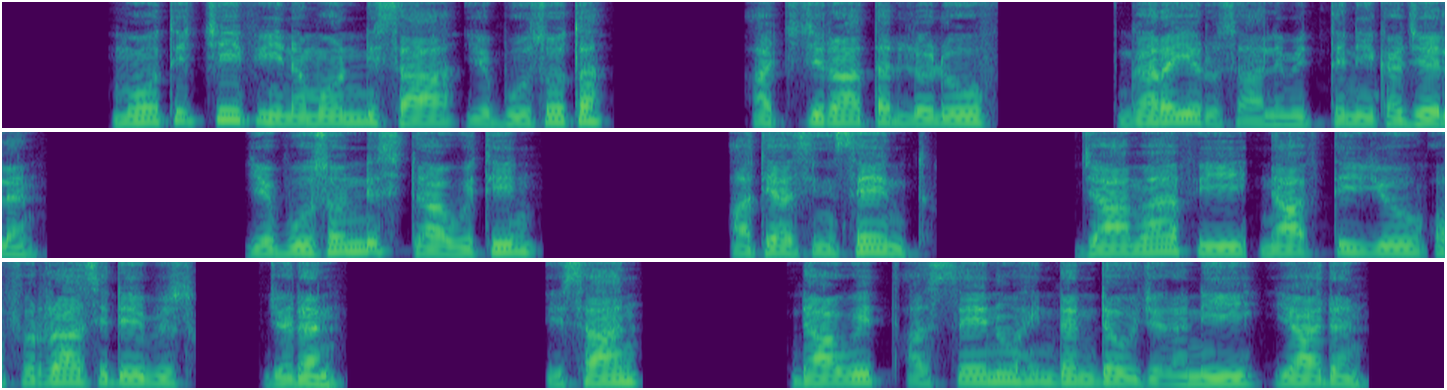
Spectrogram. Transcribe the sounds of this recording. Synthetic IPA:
mo̞ːt̪ɪt͡ʃːiːfɪnɐmo̞ːnːɪɪsaːjɛbuːsɔt̪ɐ | ɐt͡ʃːɪd͡ʒɪɾaːt̪ɐnːɔluːf | ɡɐɾɐjɛɾʊsaːlɛmɪt̪ːɪniːkʼɐd͡ʒe̞ːlɐn | jɛbuːsɔnːɪsd̪aːwɪt̪iːn | ɐt̪ɪɐsɪnse̞ːnt̪ʊ̥ | d͡ʒaːmaːfɪnaːft̪ɪɪjːuːʔɔfɪrːaːsɪd̪e̞ːbɪsʊ̥ | d͡ʒɛᶑɐn | ʔɪsaːn | d̪aːwɪt̪ɐsːe̞ːnuːhɪnd̪ɐnd̪ɐʔʊd͡ʒɛᶑɐniːjaːd̪ɐn

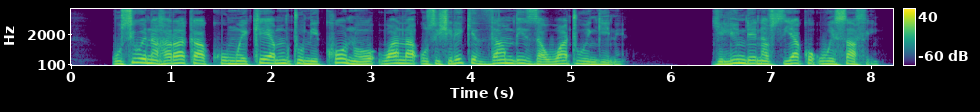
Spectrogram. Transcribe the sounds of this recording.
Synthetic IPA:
usiwɛnaɦaɾakakʰumwɛkʰɛam̩tumikʰɔnɔwalaʔus̬iʃiɾikiðambizawatuwɛŋɡinɛ | ʄilindɛnafsijakɔʔuwɛsafi

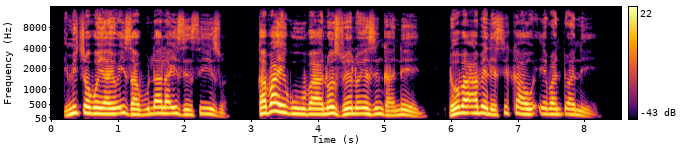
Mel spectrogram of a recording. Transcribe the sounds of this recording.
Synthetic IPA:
imit͡ʃʼɔɣɔjajɔizaβulalaizint͡sʼizwa | ɣaβajiɣuβalɔzwɛlɔeziŋaneni | lɔβaːβɛlesixawuʔɛβantʼwanḛːni

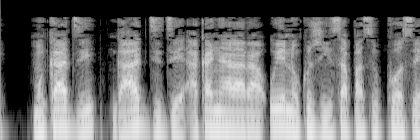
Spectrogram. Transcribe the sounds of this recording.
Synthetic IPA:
mukad͡ziŋɡaːd͡zid͡ze̞ʔakaɲaɾaɾaʔuje̞no̞kuʐiːsapasiko̞ːse̞

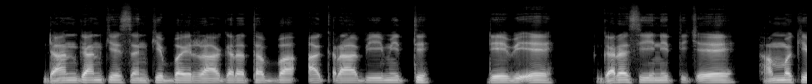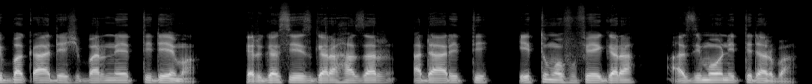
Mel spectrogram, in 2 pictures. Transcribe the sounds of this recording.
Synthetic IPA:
d̪aːŋɡaːŋke̞ːsːɐŋkɪbːɐɪrːaːɡɐɾɐt̪ɐbːɐɐkʼɾaːbiːmɪt̪ːɪ | d̪̥e̞ːbɪʔe̞ː | ɡɐɾɐsiːnɪt̪ːɪt͡ʃʼɛʔeː | hɐ̰mːɐkɪbːɐkʼaːd̪ɛʃbɐɾne̞ːt̪ːɪd̪e̞ːmɐ̰ | ʔɛɾɡɐsiːs̬ɡɐɾɐɦɐzɐɾ | ɐd̪aːɾɪt̪ːɪ | ɪt̪ːʊmɐfʊfe̞ːɡɐɾɐ | ɐ̰zɪmo̞ːnɪt̪ːɪd̪ɐɾbɐ̰

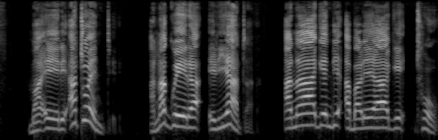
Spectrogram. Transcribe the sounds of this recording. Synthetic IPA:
maɛɾiʔatwɛntʼɛ̥ | anaɡwɛɾaɛlijata̰ː | nak̬ɛndiʔaɓalɛjak̬ɛtʰɔ̰ːv

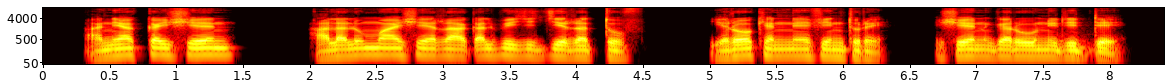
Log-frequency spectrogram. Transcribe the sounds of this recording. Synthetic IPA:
ʔɐ̰nɪɐkːɐɪʃeːn | hɐ̰lɐlʊmːaːɪʃeːrːaːkʼɐlbiːd͡ʒɪd͡ʒːiːrːɐt̪ːuːf | jɛɾo̞ːkɛnːe̞ːfɪnt̪ʊɾɛ | ʔɪʃeːŋɡɐɾuːnɪd̪ɪd̪ːḛ

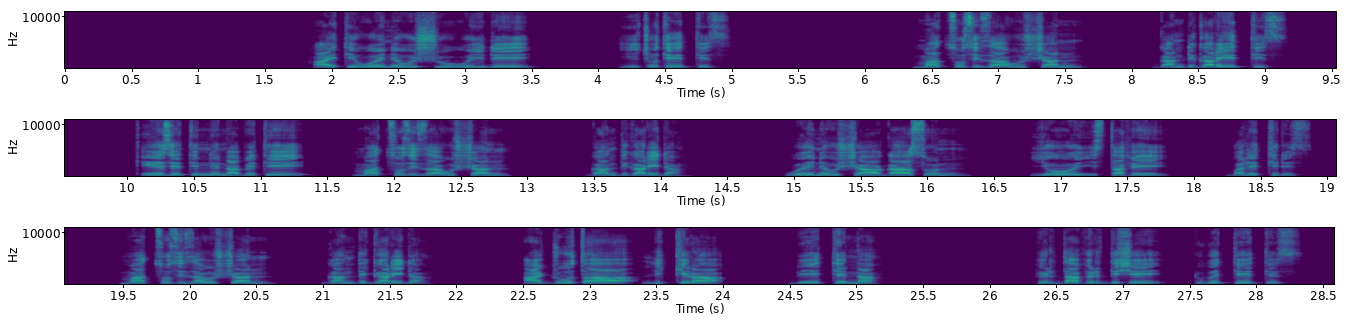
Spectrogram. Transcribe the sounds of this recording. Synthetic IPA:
hɐjt̪ːɪwɔjnɛʊʃːʊʊjɪd̪ɛ | jiːt͡ʃʼːɔt̪e̞ːt̪ːeːs | mɐt͡sːɔsɪzɐʊʃːɐn | ɡɐnd̪ɪɡɐɾe̞ːt̪ːeːs | kʼe̞ːs̬ɛt̪ɪnːɛnɐbɛt̪ɪ | mɐt͡sːɔs̬ɪzɐʊʃːɐn | ɡɐnd̪ɪɡɐɾɪd̪ɐ̰ | wɔjnɛʊʃːaːɡaːsɔn | jɔɔjɪst̪ːɐfɛ | bɐlɛt̪ːɪd̪ɛ̰s | mɐt͡sːɔs̬ɪzɐʊʃːɐn | ɡɐnd̪ɪɡɐɾɪd̪ɐ̰ | ʔɐd͡ʒːut̪aːlɪkːɪɾɐ | beːt̪ːɛnːɐ | pɪɾd̪ːapɪɾd̪ɪʃɛ | ɗʊbɛt̪ːe̞ːt̪ːes

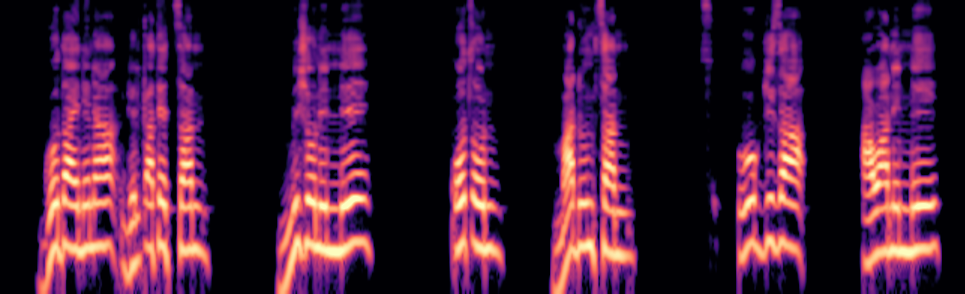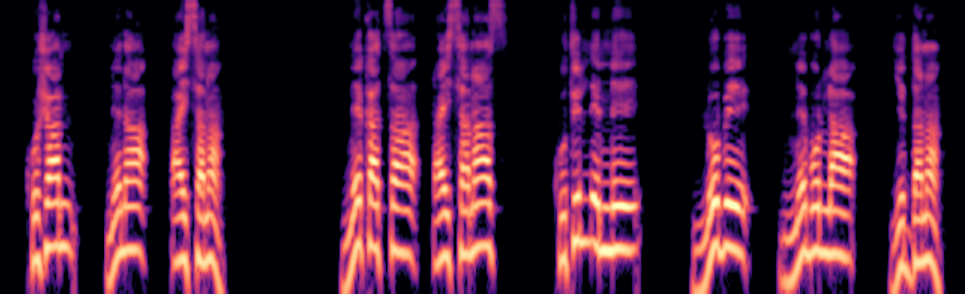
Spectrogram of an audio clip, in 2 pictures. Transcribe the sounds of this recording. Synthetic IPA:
ɡɔd̪ɐjnɛnɐɡɛlkʼːɐt̪ɛt͡sːɐn | mɪʃɔnɪnːɛ | kʼɔt͡sʼɔn | mɐd̪ʊnt͡sːɐn | t͡sʼ | oːɡːɪzɐ | ɐwɐnɪnːɛ | kɔʃɐnː | ɛnɐ | ɗɐjsːɐnɐ | nɛkɐt͡sːɐɗɐjsːɐnaːs | kʊt̪ɪlːɛnːɛ | lɔbɛ | nɛbɔlːɐ | jɛd̪ːɐnɐ

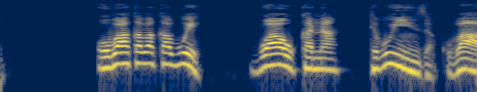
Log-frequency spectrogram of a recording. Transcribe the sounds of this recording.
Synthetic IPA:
oβwaːkaβakaβwe̞ | βwaːwukana | te̞βujiːnza̰kuβaː

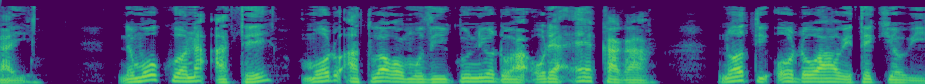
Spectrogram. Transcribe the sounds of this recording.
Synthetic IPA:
ai | nemokuɔnaʔate | moːndoʔatuaɣɔmoðiːɡuneondowaʔoɾeaʔɛkaɣa | nɔtiʔondowawetekiɔwiː

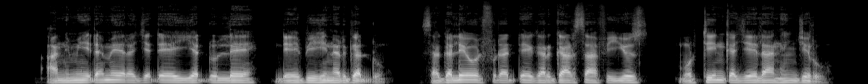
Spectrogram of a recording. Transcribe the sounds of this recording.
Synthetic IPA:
ʔɐ̰nɪmiːᶑɐme̞ːɾɐd͡ʒɛᶑe̞ːjːɐɗːʊlːe̞ː | d̪e̞ːbiːhɪnɐɾɡɐᶑːʊ̰ | sɐɡɐle̞ːwɔlfʊᶑɐᶑːe̞ːɡɐɾɡaːɾsaːfɪjʊs | mʊɾt̪iːŋkʼɐd͡ʒe̞ːlaːnhɪnd͡ʒɪɾʊ

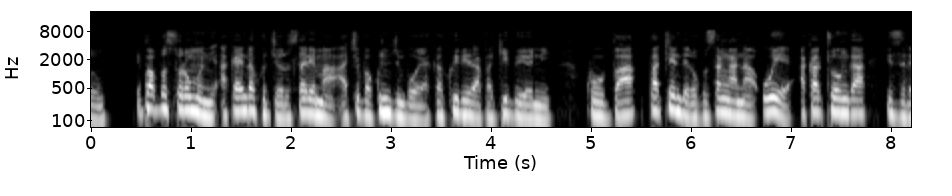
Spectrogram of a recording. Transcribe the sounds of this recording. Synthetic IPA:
ipap̬o̞so̞ɾo̞mo̞niʔakae̞ndakud͡ʒe̞rusaɾe̞maʔa̰t͡ʃib͡vakunʐimbo̞jakakwiɾirapaɡʱibʱio̞ːnikub͡vapate̞nde̞ɾo̞k̬usaŋɡanaʔuje̞ʔakato̞ŋɡa | is̬ra

